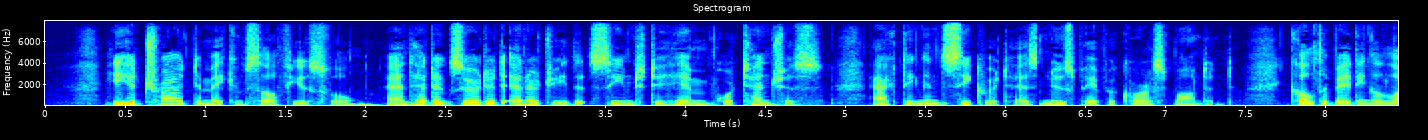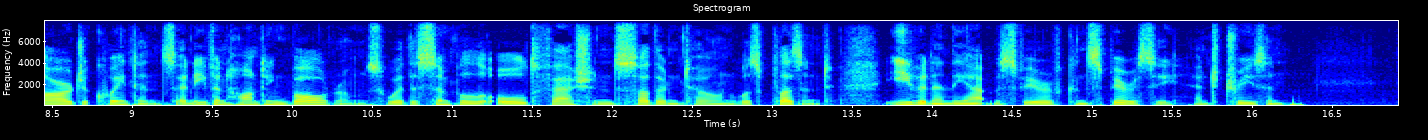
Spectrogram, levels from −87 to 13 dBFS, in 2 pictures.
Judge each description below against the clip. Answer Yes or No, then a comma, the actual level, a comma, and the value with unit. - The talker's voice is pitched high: No, medium, 145 Hz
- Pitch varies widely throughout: No, average, 4.1 semitones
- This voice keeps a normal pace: Yes, average, 165 wpm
